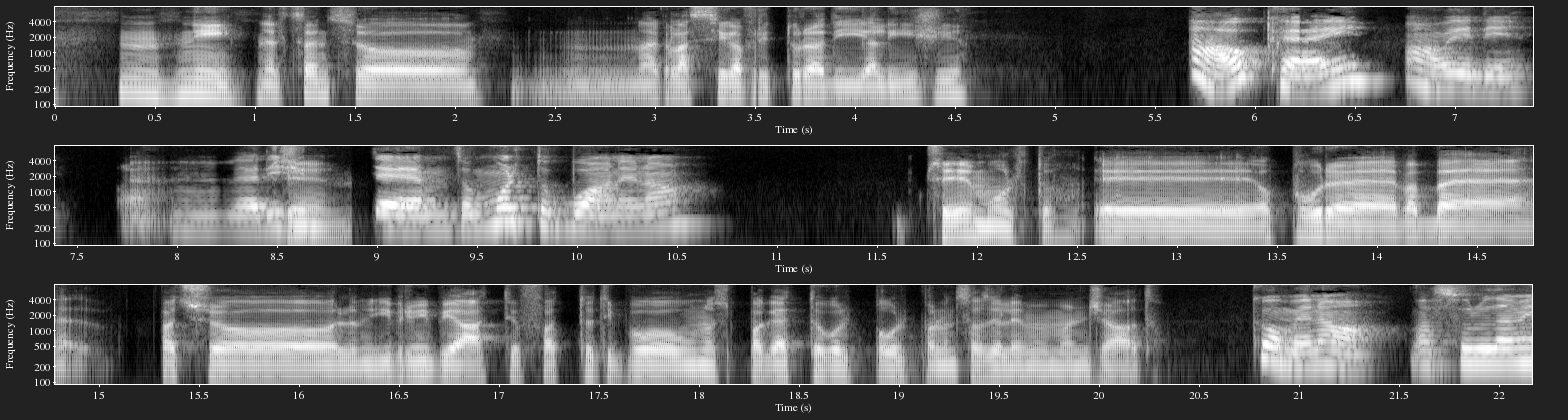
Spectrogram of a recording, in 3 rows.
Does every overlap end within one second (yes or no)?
yes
